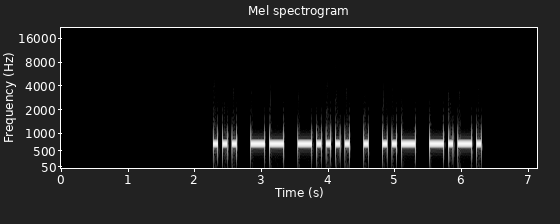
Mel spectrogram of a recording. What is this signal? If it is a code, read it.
Morse code, heard as a keyed tone, about 17 wpm, 700 Hz. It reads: SM6EUC
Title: DXCC-100 Call Signs - 6 Characters - Repeated 2x - 17wpm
